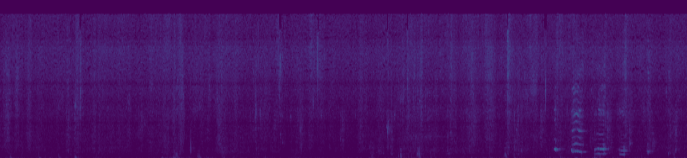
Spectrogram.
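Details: Fourteen-day-old Spanish greyhound (galgo) puppies; mostly low rumble and soft clicks, then near the end a short run of thin, high whimpering squeaks, several in quick succession over about a second.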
